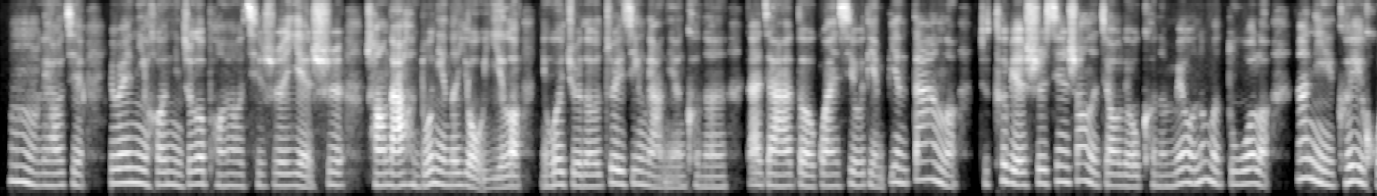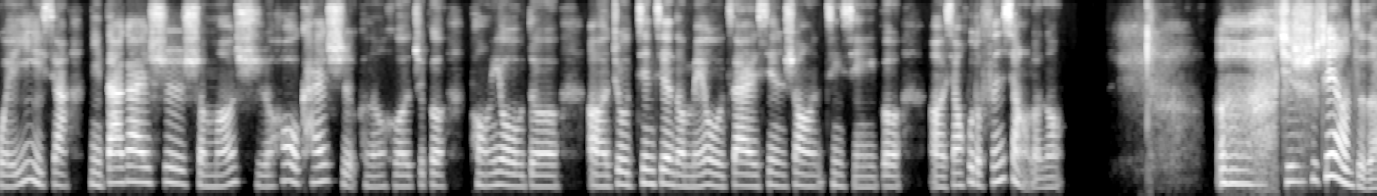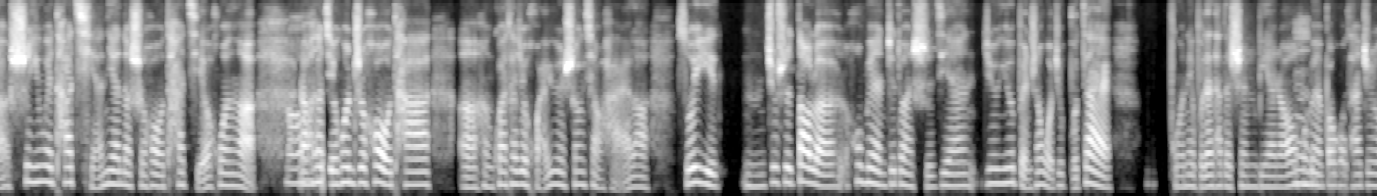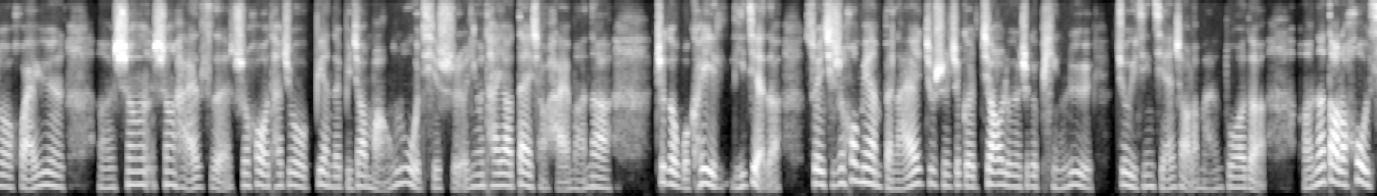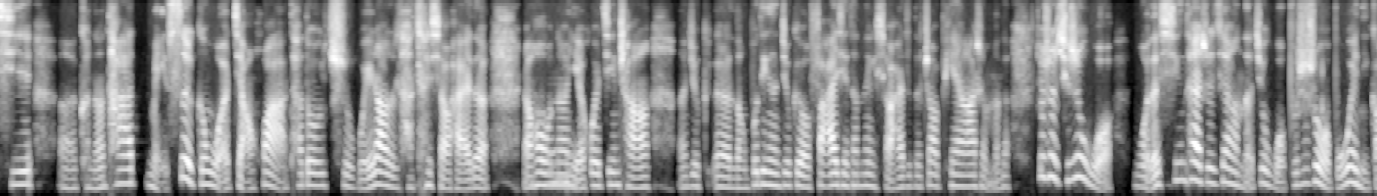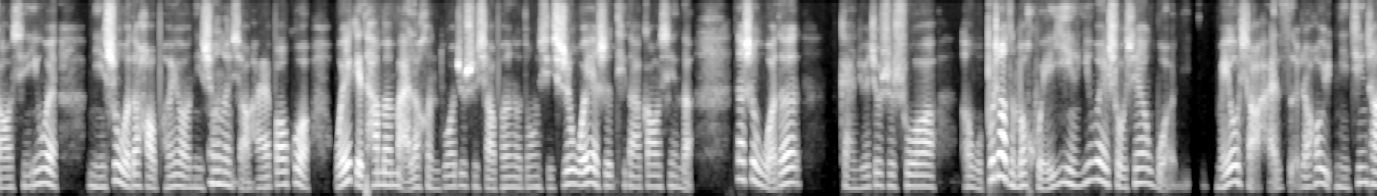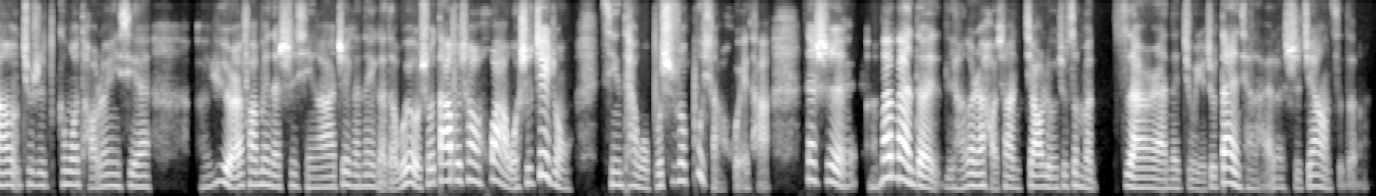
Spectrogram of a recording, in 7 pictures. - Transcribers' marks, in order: other background noise; laughing while speaking: "她的"
- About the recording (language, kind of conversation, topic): Chinese, advice, 我该如何与老朋友沟通澄清误会？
